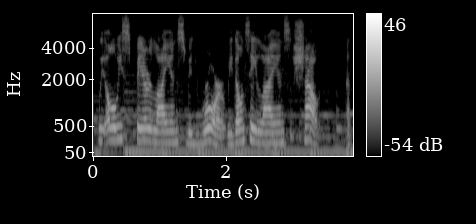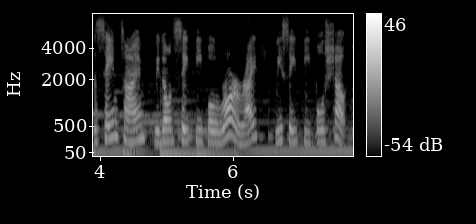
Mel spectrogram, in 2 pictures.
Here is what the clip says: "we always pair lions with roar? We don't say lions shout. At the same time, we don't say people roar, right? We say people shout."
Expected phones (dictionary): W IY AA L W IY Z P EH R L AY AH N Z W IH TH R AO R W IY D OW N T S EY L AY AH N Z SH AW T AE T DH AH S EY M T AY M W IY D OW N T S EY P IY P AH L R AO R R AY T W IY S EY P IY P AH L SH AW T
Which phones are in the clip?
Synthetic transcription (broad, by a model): W IY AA L W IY S P EH R L AY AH N S W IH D R AO R W IY D OW N T S EY L AY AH N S SH AW T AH T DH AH S EY M T AY M W IY D OW N T S EY P IY P AH L R AO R R AY T W IY S EY P IY P AH L SH AW T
